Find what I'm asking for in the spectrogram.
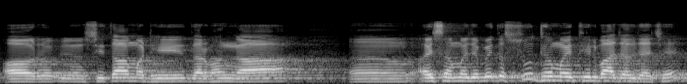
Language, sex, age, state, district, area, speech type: Maithili, male, 30-45, Bihar, Supaul, rural, spontaneous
